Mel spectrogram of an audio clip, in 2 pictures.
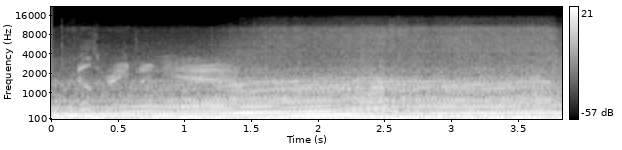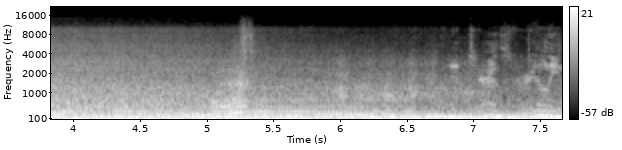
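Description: A Dodge Charger Hellcat accelerates with a loud, rising engine roar heard from inside the car that eases after a few seconds into a steady drone and road noise, with people talking throughout.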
